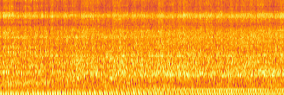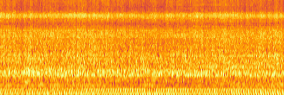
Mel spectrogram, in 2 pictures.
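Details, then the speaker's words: Yamaha Scorpio motorcycle, after swapping in a different CDI, started on choke without throttle: loud, steady, fairly high idle with even beat, no misses or pops; higher rpm shows normal running. "Ya, RPM lebih tinggi menunjukkan bahwa kemampuan bekerja dia baik."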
